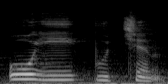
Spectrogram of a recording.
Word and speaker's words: 오이무침: Before we begin, I want to teach you how to phonetically pronounce 오이무침.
